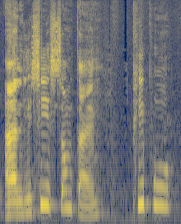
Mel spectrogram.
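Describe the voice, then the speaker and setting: Speaking at a moderate pace in a high, sing-song voice, a guest on a motivational talk show tells an emphatic story and often repeats phrases for effect.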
